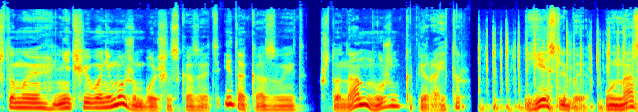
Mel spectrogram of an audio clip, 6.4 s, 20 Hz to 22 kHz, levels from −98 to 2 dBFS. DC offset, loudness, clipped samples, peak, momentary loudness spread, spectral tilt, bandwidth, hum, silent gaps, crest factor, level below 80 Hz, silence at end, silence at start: under 0.1%; -14 LUFS; under 0.1%; 0 dBFS; 11 LU; -6 dB/octave; 18 kHz; none; 4.72-4.78 s; 14 dB; -36 dBFS; 0 s; 0 s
